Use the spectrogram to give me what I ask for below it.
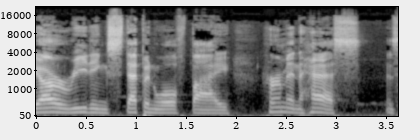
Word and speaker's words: Hesse: We are reading Steppenwolf by Hermann Hesse, is how I looked up that that's pronounced.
